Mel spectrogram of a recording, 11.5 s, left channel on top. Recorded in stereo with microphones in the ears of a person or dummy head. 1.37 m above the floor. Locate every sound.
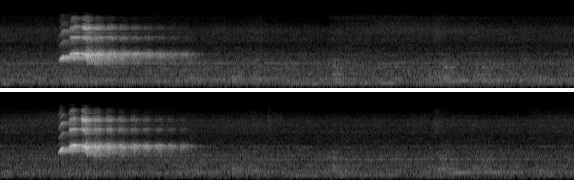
0.0 s an insect: 75° right (ahead or behind), 0.9 m
1.2 s a scream: 60° right (ahead or behind), 0.5 m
